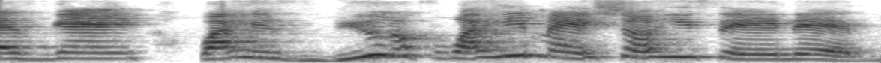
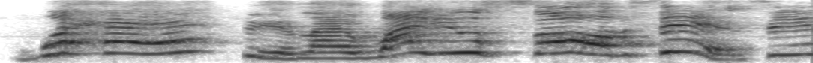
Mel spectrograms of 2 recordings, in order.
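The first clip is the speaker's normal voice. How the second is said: high, disbelieving what-happened; pitched way up in mock alarm at her sister; incredulous girl; 12 semitones higher than usual. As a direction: friend asking, shocked, why she's upset. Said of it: "That's why I was like".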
